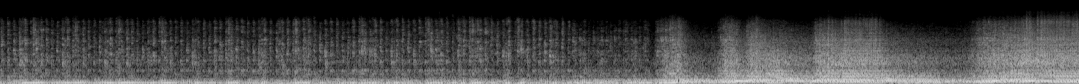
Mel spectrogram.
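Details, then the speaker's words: Freshly installed Cummins diesel, straight-piped, in a 3+3 build: loud even rumble at idle, then clean throttle blips rising and falling without knocks or misses; normal running. "That sounds so good. No. Oh, I was going to leave it straight piped."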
